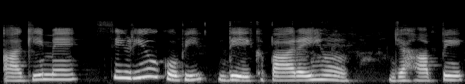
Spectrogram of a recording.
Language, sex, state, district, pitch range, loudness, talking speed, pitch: Hindi, female, Bihar, Kaimur, 185-230 Hz, -15 LUFS, 140 wpm, 205 Hz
